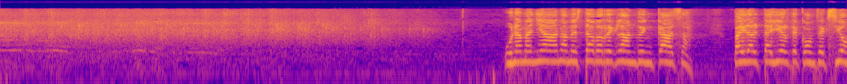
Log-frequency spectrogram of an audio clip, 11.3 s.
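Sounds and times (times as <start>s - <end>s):
applause: 0.0s - 6.0s
speech: 6.8s - 11.2s.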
